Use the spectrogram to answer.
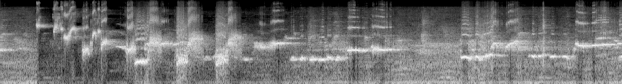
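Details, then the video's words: A white-rumped shama singing to provoke other birds into song: dense bursts of harsh chatter and mixed notes at first, then steadier clear whistles, some long and flat, others rising, repeated through the rest. "MURAI BATU GACOR|Hanya cukup 5 detik Langsung NYAUT!!"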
